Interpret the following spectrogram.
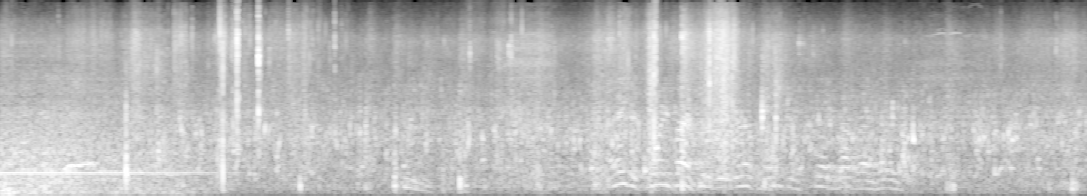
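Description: A steady hum for about two seconds, then a faint outdoor background of running creek water with scattered sharp clicks and faint distant voices.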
